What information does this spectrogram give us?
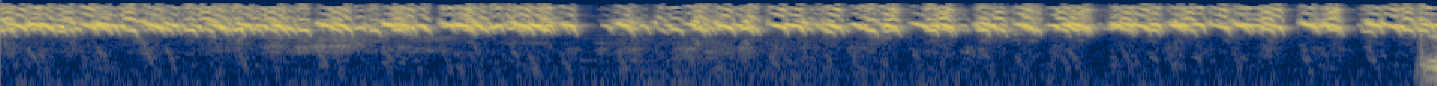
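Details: Chicks with their mother hen, free-ranging while playing and eating: a dense, continuous chorus of shrill high peeps from many chicks, overlapping without pause, with a brief low thud at the end.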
